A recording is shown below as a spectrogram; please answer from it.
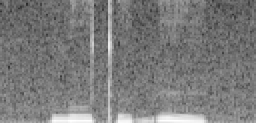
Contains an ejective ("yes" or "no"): yes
